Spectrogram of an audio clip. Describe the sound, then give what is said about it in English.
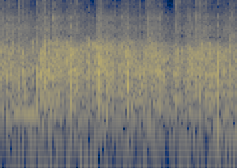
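An audience applauds a guest stepping up onto a platform, a dense, steady burst of many hands clapping at once, loud and continuous throughout. “I'd like you to just give him a clap today as he comes forward onto the platform.”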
